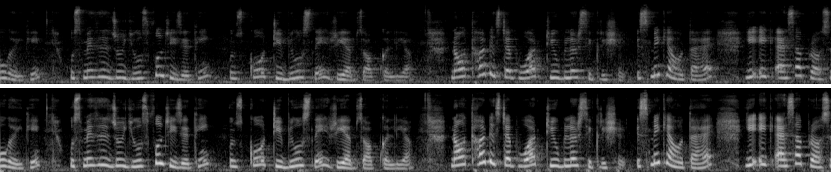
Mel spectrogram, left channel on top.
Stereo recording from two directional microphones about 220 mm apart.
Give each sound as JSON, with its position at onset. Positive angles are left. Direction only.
{"t": 0.0, "sound": "a woman's voice", "side_deg": -50}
